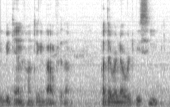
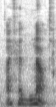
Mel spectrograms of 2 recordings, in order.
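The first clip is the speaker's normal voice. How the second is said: sharp raised retort; sharp angry cry; 5 semitones higher, 6 dB louder, slower than usual. A narrator's reading. Mouse snapping angrily at Alice. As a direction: snap it back sharply and angrily. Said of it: "sharply and very angrily".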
